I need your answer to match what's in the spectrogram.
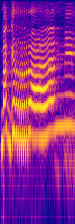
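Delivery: very high, trilled R, granny drawn out. Retelling a line said at age six after being told to roll the R. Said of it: "I was told to roll the R".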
